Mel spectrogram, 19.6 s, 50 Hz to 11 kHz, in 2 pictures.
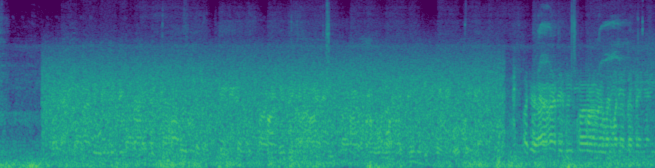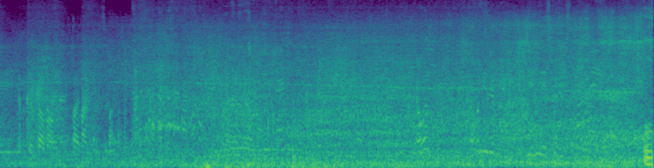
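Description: Large airliner takes off at night from runway 18 left at DFW Airport, its engine roar and wind rush building from a distance, with a person talking over the steady noise.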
